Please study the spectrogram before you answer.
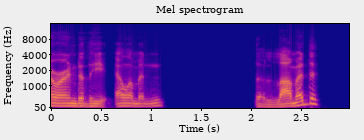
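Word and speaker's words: למד: Now we're into the element, the lamed. Lamed, which makes what sound? La.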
